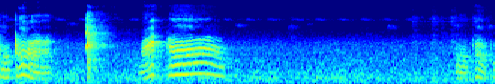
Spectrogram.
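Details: Talking green ringneck parrot repeating "mummy papa": a few clipped, hissy syllables, then a longer arched harmonic word, followed by a quiet stretch and a faint closing syllable.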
